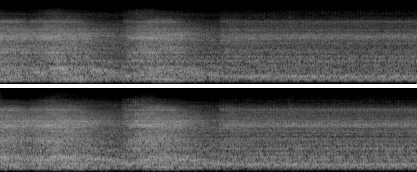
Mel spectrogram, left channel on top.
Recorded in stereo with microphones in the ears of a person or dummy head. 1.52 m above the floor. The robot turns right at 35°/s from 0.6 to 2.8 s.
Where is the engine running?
115° right, 1.8 m; by 4.2 s 35° right, 1.8 m.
